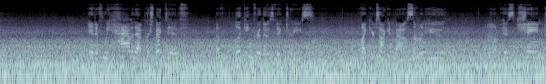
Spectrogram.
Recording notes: while we were driving back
